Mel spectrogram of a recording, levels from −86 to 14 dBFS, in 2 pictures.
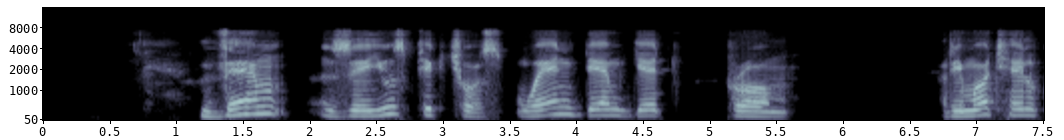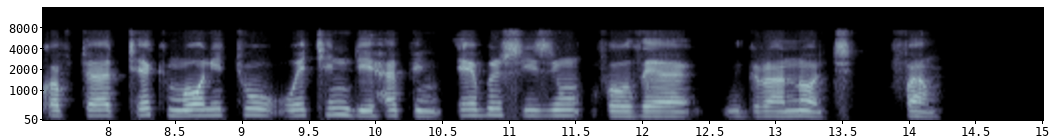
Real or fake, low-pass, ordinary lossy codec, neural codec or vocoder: real; 7.2 kHz; none; none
